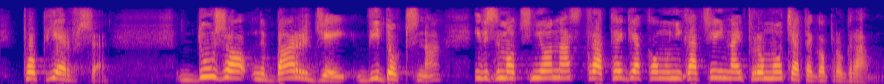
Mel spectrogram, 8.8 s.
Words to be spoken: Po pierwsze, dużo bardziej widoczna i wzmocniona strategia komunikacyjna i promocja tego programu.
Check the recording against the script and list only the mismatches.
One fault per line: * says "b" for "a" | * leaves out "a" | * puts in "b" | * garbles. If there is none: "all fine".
all fine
